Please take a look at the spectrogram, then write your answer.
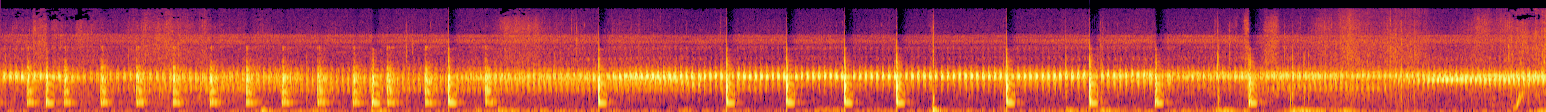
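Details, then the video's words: Toads, frogs and tree frogs at a pond beside a veranda, recorded at dusk: rhythmic knocking calls repeat about every half second at first, then a continuous high trill swells and carries through. "SONS DA NATUREZA - A SINFONIA DOS SAPOS, RÃS E PERERECAS"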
